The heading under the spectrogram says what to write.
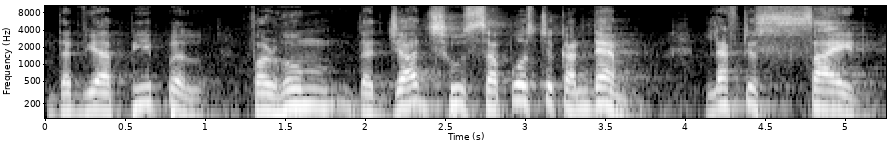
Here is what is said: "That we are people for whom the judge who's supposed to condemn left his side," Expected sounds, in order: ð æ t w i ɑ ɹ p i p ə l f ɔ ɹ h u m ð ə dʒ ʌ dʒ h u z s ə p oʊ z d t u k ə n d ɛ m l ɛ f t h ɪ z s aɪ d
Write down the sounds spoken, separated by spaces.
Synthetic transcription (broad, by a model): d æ t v i ɑ ɹ p i p ə l f ɔ ɹ h u m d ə dʒ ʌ dʒ h u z s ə p oʊ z t u k ə n d ɛ m l ɛ f t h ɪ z s aɪ d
